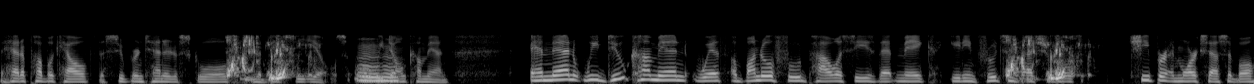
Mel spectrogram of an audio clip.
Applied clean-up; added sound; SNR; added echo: neural mask model RNNoise.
